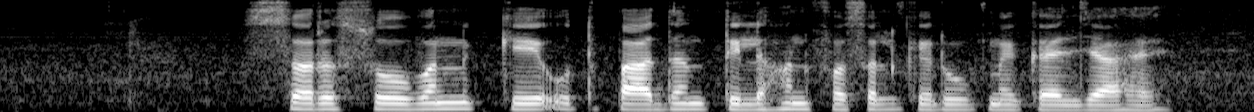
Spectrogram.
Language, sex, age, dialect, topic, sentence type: Magahi, male, 25-30, Western, agriculture, statement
